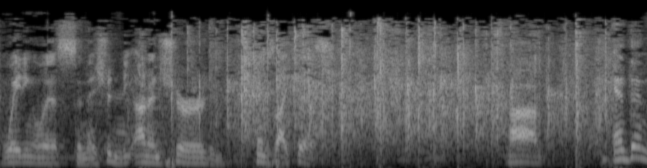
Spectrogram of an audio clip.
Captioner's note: applause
